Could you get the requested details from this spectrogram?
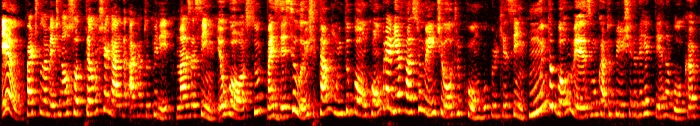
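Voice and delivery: fingers touching lips; eating a burger; talking while chewing. Real, not acted. Seen 2: holds burger, fingers at lips, chewing between lines.

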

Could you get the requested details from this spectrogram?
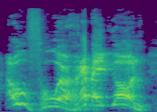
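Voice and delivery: high, loud indignant cry; outraged outburst. Acted. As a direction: explode at the scandal.

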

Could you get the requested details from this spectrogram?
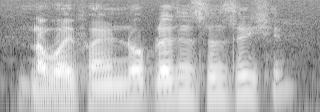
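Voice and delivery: ordinary talk, nothing marked

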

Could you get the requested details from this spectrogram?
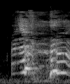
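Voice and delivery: loud shriek of laughter; high shrieking laugh. Real, not acted. Vlogger shrieking with laughter over her Popeyes craving.

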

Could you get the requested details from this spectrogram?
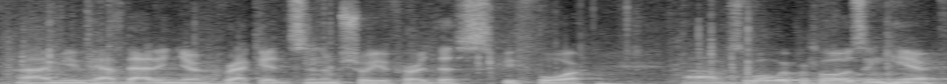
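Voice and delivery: normal talking voice

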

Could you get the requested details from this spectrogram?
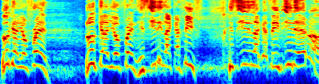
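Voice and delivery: dad telling off the friend, comic high voice; imitating dad scolding. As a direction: scold the hungry friend, hammed-up.

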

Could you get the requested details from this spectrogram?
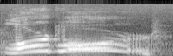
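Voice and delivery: high, loud mock-pious cry; hammed-up fervent invocation; emphatic. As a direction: imitate an overzealous believer calling out. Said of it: "They're emphatic".

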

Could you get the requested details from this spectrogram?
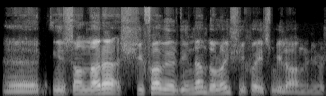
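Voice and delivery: usual speaking voice

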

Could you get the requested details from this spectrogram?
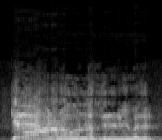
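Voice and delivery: very high yell, then rushed dismissal; acted angry outburst; furious refusal. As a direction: explode at the visitor.

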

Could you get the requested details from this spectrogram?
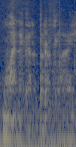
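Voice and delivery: whispering in wonder; awed whisper. Real, not acted. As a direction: breathe it reverently. Whispering over gifts.

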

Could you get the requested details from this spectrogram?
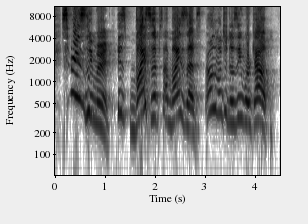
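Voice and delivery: high, loud, insistent enthusiasm; high-pitched fanboy disbelief; amazed gushing. A narrator's reading. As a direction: marvel loudly like an excited boy. Ned gushing about biceps.

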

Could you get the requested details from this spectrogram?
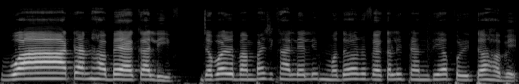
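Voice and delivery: slow, drawn-out recitation of the verse; slow Quran recitation. Acted. Teacher recites the verse slowly for pupils to repeat. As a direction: chant it slowly for the class to follow.

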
